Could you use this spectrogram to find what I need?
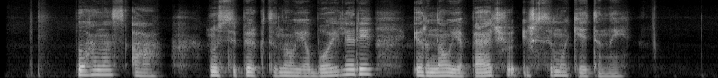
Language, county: Lithuanian, Vilnius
